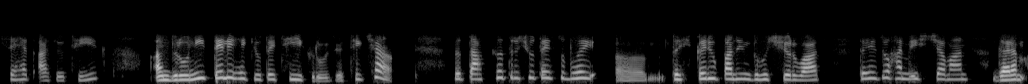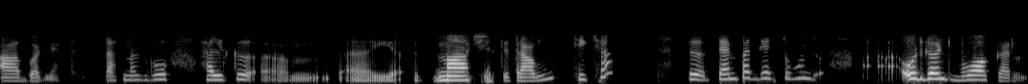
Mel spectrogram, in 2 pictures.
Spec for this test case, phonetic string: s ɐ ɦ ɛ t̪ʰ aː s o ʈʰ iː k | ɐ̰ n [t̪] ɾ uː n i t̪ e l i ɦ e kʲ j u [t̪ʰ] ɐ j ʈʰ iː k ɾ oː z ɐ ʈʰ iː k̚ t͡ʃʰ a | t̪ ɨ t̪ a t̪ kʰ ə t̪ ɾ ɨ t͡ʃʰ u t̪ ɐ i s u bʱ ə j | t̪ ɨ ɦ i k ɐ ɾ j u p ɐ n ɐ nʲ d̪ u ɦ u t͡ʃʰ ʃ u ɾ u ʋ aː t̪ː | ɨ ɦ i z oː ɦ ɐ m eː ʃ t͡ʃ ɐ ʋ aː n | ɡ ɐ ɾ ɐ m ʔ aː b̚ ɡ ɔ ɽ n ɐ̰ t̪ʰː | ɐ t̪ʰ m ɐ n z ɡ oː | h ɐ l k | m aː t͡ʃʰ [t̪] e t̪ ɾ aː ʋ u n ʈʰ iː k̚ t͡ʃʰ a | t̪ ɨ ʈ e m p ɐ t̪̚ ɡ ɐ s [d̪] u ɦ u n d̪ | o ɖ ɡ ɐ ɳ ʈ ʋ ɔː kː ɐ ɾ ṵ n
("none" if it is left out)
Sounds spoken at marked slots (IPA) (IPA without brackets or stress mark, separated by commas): d̪, t̪, t̪, t̪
